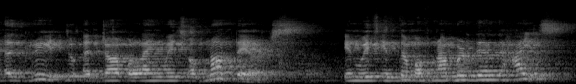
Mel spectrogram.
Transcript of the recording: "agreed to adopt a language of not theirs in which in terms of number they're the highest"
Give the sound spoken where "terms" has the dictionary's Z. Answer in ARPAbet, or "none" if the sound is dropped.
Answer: none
